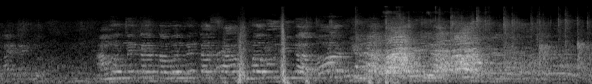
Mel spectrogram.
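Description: A young man calls out loudly in an echoing room.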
